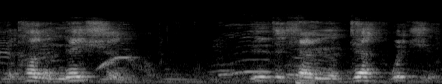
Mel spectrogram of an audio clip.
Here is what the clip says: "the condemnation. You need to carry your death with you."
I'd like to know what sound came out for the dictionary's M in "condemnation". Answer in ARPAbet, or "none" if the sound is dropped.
none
